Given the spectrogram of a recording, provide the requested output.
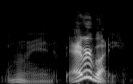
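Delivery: deadpan disciples stating the obvious; mock-obvious everybody, jumping up in pitch; dry sarcastic reply. Disciples voiced answering Jesus.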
